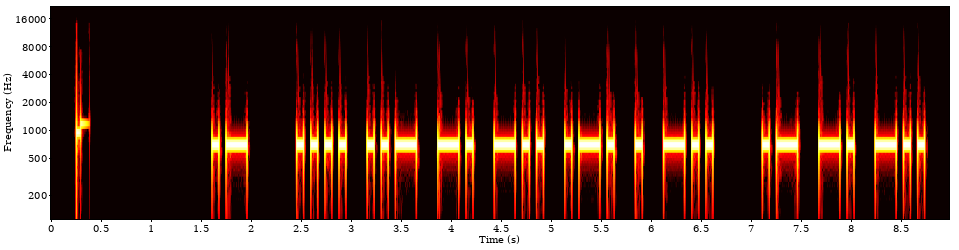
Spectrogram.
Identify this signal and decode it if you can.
Morse code, heard as a keyed tone, about 17 wpm, 700 Hz. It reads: A HUNDRED AND
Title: Sentences from Top 1000 Words - Review Part 2 - 17wpm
